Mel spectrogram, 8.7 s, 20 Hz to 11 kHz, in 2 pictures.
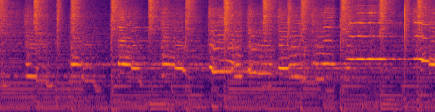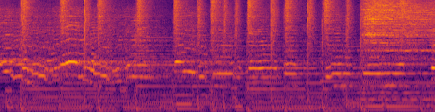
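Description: Early-1970s progressive rock band playing an instrumental passage: a flute runs quick melodic lines over bass, guitar and drum kit.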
